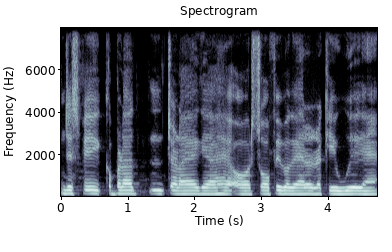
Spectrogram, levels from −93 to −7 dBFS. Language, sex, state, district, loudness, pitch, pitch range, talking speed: Hindi, male, Uttar Pradesh, Muzaffarnagar, -20 LUFS, 150 Hz, 145-155 Hz, 150 wpm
